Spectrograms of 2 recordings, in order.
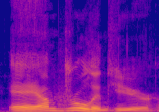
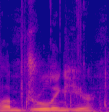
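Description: First: Slow, hammed-up New York Italian accent. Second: Said in the usual way. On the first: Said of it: "I don't know why I went full, uh, New York Italian there".

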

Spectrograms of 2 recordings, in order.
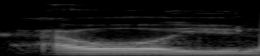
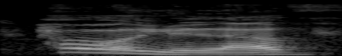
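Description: First: Said in the usual way. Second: Lightly put-on London accent. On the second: Shown as a demonstration. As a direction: ask it the London way. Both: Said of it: "in the London accent".

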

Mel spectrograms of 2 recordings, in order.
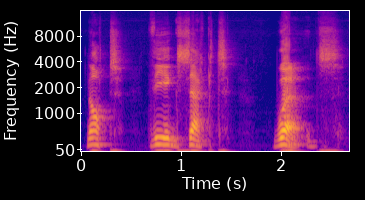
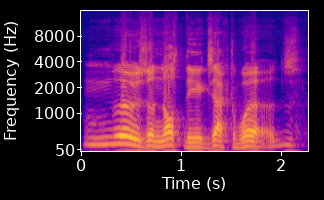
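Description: First: Slow, loud, word-by-word echo; scornful repetition; bitter. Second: Slow, loud, rising reply; hedging witness. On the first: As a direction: throw the words back bitterly. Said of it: "repeated the gentleman bitterly". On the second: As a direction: stretch it out as you quibble. Wopsle hedges under questioning. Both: Acted.

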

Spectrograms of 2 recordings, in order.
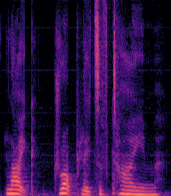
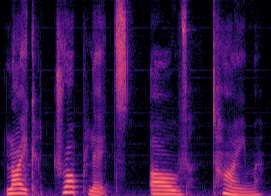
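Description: First: "droplets of" run together, "of" weak; linked DROPLETS OF. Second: Very slow, "droplets", "of", "time" separated; unlinked DROPLETS OF. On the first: Teacher models natural reading with feeling, linked "droplets of time". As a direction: glide from "droplets" into a reduced "of". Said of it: "应该是这样子". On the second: Teacher repeats what the student read, word-by-word "droplets of time". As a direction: give "of" its own full beat, unlinked. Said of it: "他念的是". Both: Shown as a demonstration.

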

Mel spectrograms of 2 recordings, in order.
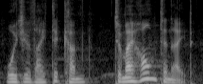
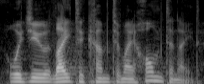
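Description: First: Hushed imitation of a shy asker; soft, lowered, timid invitation; way softer. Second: Softly voiced shy invitation; imitating a quiet, shy man. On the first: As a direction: barely venture the question, very softly. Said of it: "he said it way softer than that". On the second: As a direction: ask it gently, well under normal volume. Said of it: "very quietly".

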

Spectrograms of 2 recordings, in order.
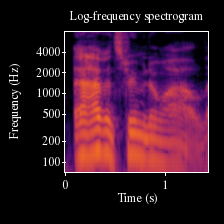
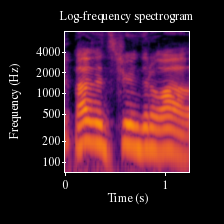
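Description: First: Said in the usual way. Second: Giggly. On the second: Real, not acted. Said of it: "laughs then repeats".

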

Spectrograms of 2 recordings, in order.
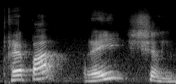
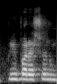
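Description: First: প্রিপারেশন slowly as prepa, rei, shon; corrected pronunciation. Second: প্রিপারেশন run together with a "pri" start; everyday pronunciation. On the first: Teacher gives the form to use from today, প্রিপারেশন slowly syllabified. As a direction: open with "pre", pause between each chunk. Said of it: "আজকে থেকে আমরা এটাকে বলবো". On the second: Teacher asks whether to keep the old form, casual run-together প্রিপারেশন. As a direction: say প্রিপারেশন quickly as one unbroken word. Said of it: "কি আর কি প্রিপারেশন বলবো". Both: Shown as a demonstration.

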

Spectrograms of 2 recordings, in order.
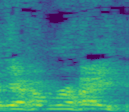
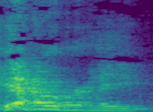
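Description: First: Loud, high scoff. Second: Said in the usual way. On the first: Real, not acted. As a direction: throw it back loudly in disbelief. Doubting the wing won't burn.

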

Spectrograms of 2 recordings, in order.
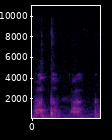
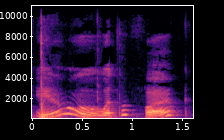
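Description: First: Unvoiced, hushed retold what the fuck; whispered retold reaction. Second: Louder, rising "what the fuck?" in real disgust; disgusted surprise. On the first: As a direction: breathe "What the fuck?" with no voice, like a secret. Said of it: "and I was like". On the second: Real, not acted. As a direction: recoil and say "what the fuck?" with the pitch rising at the end. Reacting to something nasty.

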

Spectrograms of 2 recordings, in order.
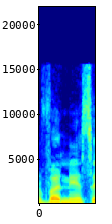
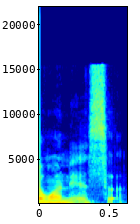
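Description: First: Vanessa said with a clear V sound; Brazilian pronunciation. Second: Vanessa said with a W sound, like "Wanessa"; American pronunciation. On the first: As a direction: say Vanessa starting on a firm buzzing V. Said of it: "Se você estiver no Brasil, fale, por favor". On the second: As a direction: say Vanessa starting on a rounded W glide, not a V. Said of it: "Se você estiver nos Estados Unidos". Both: Shown as a demonstration.

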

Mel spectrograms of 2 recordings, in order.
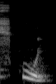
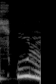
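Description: First: School with a clean initial s; correct school pronunciation. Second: Iskul with a leading i; wrong iskul pronunciation. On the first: Teacher giving pupil the right word, school without i. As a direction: drop the i, begin school on s. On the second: Teacher showing pupil's error, school said as iskul. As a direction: add an i before the s of school. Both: Shown as a demonstration. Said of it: "ওটা স্কুল নয়".

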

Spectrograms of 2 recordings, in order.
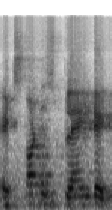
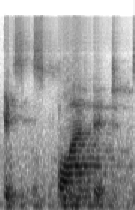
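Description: First: "splendid" as "is-plen-did"; plain e in "splendid", vowel before the s; wrong pronunciation. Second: "splendid" as "SPLAN-did"; corrected pronunciation. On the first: ("splendid" को "इस्प्लेंडिड" बोलकर) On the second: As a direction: open the e of "splendid" to a. ("splendid" को "स्प्लैंडिड" बोलकर) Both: Shown as a demonstration.

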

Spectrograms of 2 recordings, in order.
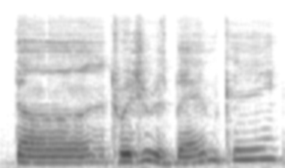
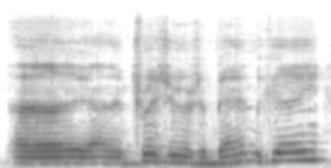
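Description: First: Dopey voice, drawn-out duh, rising okay; dumb moralizing voice. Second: Slow, dopey voice with a rising okay; dumb moralizing voice. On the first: Mocking the movie's intelligent message, dopey voice. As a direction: sound like a dim know-it-all. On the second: Mocking the films' anti-treasure moral, dopey voice. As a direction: play the movie as a dim preacher. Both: Acted.

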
